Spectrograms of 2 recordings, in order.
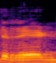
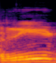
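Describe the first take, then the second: First: The vowel is a short 'e' sound. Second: The vowel is a long 'ee' sound. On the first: It is the past participle form of the verb. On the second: It is the present form of the verb.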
